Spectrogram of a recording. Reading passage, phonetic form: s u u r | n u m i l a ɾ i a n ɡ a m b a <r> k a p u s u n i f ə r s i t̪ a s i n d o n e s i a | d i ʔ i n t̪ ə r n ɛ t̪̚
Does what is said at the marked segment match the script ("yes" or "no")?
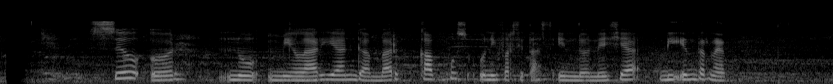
yes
